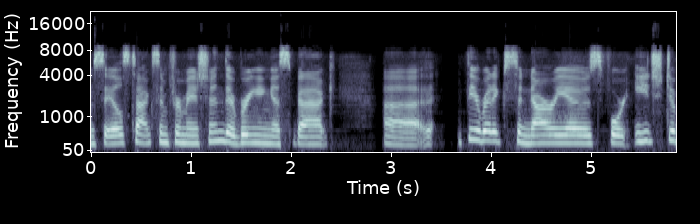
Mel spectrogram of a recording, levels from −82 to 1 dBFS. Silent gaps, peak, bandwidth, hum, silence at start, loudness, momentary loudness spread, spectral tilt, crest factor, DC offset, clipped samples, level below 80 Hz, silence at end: none; -4 dBFS; 14.5 kHz; none; 0 s; -17 LUFS; 8 LU; -2 dB/octave; 14 dB; under 0.1%; under 0.1%; -66 dBFS; 0 s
